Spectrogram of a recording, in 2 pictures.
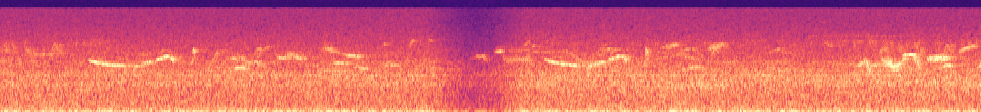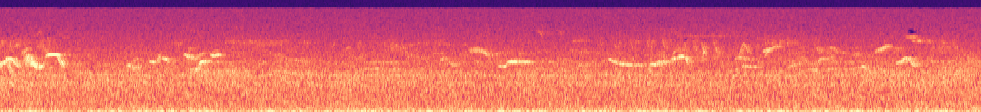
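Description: Faint birdsong: many short chirping and whistled notes, rising and falling, from several small birds over a steady background hiss and low hum. The sound briefly drops out just before five seconds in.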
